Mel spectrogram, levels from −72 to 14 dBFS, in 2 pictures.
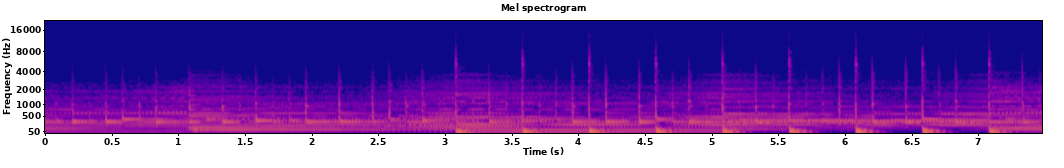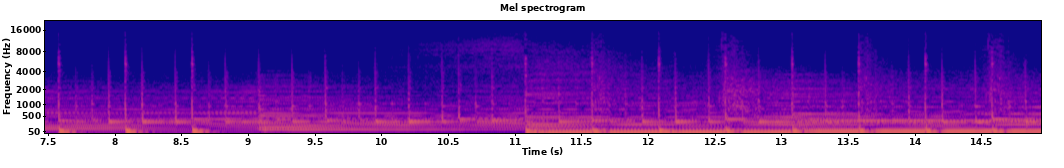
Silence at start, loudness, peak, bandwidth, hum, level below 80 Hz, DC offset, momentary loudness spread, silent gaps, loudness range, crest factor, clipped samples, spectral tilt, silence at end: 0 s; -33 LUFS; -18 dBFS; 15 kHz; none; -34 dBFS; under 0.1%; 5 LU; none; 3 LU; 12 dB; under 0.1%; -6 dB/octave; 0 s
